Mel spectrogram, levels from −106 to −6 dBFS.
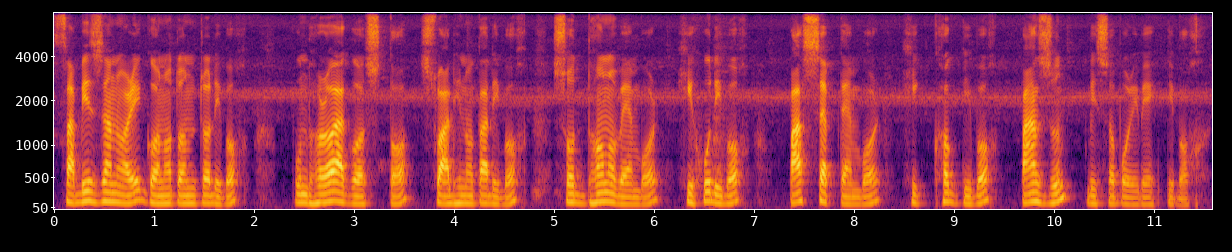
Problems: constant background noise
